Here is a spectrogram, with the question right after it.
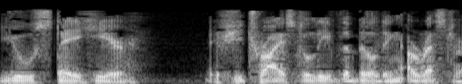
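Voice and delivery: ordinary delivery

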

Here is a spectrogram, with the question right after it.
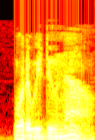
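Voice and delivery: plain reading voice

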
